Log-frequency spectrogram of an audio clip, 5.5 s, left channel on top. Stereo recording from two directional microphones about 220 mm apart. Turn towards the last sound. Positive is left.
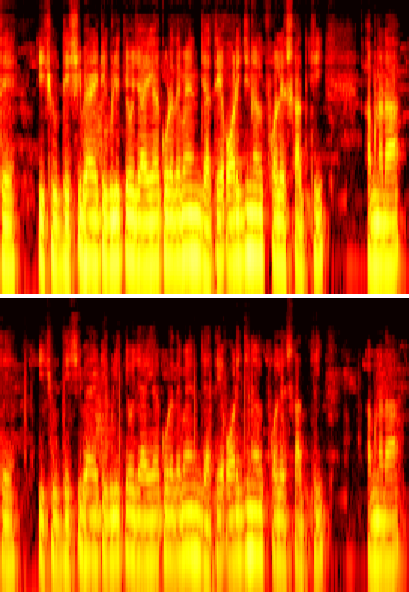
turn(degrees=40)  # may be behind; listen again after turning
